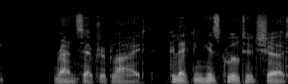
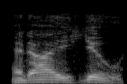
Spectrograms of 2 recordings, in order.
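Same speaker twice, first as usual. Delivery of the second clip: ordinary delivery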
